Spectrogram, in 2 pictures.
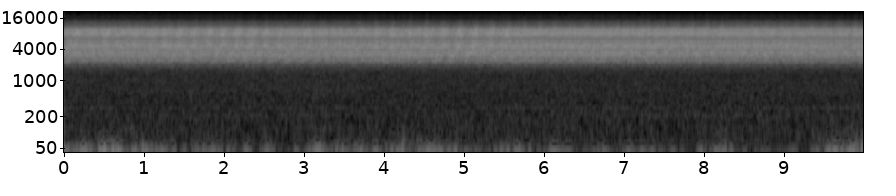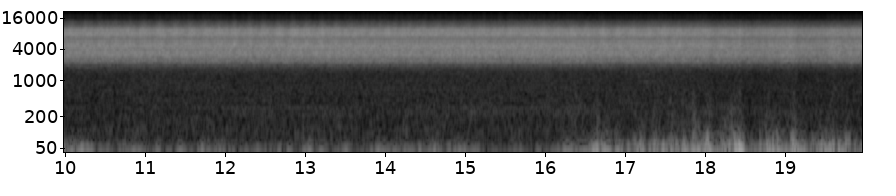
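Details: Steady summer chorus of cicadas in a park, an even high-pitched hissing buzz lasting the whole time. A low rumble swells over the final few seconds.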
